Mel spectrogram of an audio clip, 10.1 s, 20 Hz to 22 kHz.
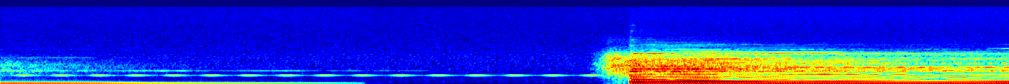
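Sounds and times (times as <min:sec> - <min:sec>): pulsing tone: 0:00.0 - 0:09.6
faint higher tone: 0:00.0 - 0:10.0
low drone: 0:00.0 - 0:10.0.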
